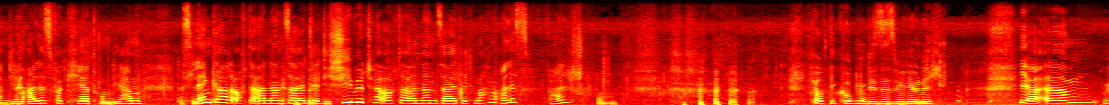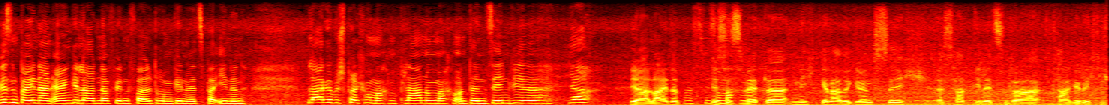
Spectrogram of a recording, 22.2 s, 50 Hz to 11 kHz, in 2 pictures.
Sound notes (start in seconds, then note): 6.5 laughs; 9.6 laughter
